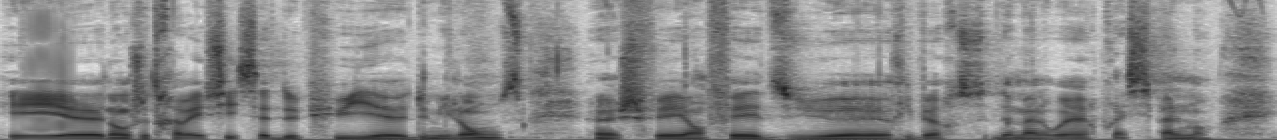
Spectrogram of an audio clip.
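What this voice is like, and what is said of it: Slight Canadian French accent. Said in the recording (French): “le petit accent qui est là, et c'était l'accent canadien”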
